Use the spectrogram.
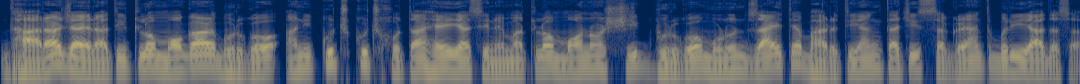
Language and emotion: Goan Konkani, neutral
